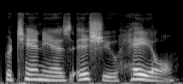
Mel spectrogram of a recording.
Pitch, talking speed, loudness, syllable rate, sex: 200 Hz, 100 wpm, -15 LUFS, 3.5 syllables/s, female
